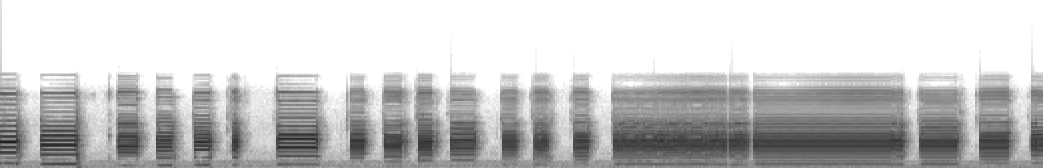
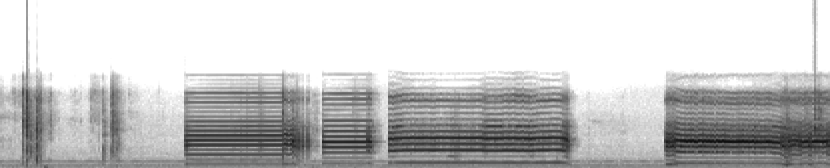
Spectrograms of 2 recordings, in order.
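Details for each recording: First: Major Morgan electronic toy organ after painting new conductive carbon paint on the keypad: short notes then a clean single held tone, no warble when pressed properly; keys now making good contact. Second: Major Morgan electronic toy organ after cleaning the keypad with alcohol: steady notes that waver and break up between presses, a warble from worn conductive coating under the top keypad membrane; no better yet.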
